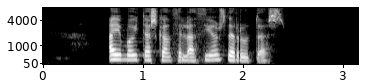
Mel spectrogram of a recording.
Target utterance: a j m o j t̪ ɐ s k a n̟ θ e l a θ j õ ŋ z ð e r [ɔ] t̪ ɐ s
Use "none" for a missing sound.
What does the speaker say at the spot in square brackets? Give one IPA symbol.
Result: u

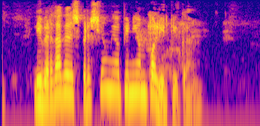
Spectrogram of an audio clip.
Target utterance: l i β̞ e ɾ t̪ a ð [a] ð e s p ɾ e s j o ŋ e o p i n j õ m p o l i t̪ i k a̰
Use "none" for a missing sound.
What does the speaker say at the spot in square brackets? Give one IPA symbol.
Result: e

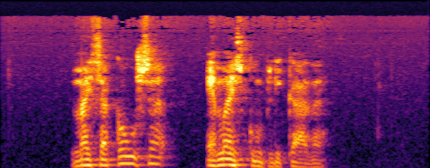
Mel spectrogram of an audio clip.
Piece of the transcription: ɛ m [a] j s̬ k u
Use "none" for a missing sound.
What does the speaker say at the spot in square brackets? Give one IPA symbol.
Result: a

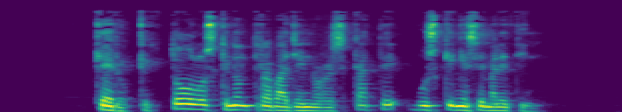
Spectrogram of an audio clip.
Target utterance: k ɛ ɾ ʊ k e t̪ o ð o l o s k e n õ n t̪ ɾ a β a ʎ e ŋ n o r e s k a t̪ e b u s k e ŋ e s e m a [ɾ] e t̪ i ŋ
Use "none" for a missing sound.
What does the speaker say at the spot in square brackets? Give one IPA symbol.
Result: l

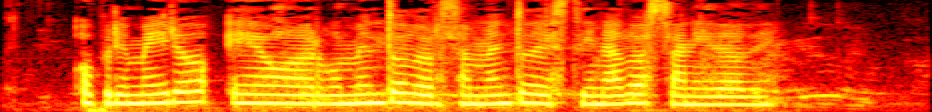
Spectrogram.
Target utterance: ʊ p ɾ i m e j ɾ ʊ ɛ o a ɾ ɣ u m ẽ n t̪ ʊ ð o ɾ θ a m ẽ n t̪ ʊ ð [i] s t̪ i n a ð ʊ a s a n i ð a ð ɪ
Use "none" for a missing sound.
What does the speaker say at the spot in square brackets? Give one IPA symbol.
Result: e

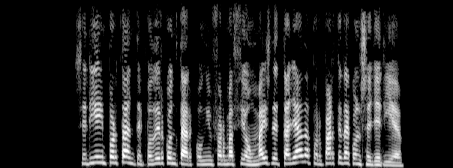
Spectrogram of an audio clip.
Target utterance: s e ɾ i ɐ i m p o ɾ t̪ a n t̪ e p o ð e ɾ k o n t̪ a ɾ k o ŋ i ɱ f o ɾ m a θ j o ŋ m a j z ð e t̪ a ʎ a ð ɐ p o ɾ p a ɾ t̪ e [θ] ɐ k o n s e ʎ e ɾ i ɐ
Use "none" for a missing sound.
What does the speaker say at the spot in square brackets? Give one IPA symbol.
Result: ð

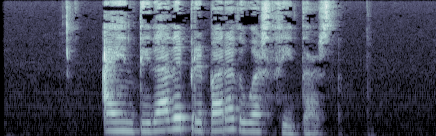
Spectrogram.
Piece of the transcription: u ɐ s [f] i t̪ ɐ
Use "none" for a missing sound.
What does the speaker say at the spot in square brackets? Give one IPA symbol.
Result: θ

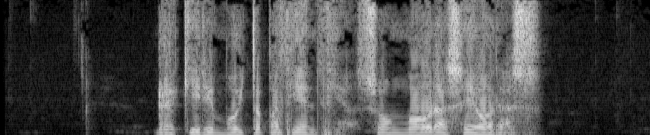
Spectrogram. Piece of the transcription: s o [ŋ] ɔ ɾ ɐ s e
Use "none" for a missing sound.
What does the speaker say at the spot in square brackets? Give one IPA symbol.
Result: ŋ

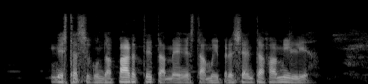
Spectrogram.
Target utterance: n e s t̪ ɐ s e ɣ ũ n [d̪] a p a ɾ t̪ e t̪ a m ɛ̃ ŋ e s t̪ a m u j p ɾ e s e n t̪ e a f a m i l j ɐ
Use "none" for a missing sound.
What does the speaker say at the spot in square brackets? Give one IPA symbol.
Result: d̪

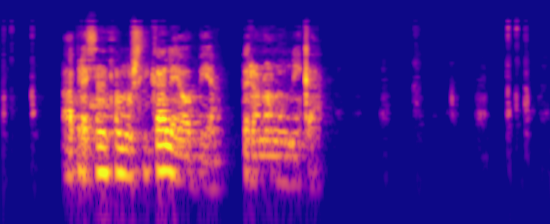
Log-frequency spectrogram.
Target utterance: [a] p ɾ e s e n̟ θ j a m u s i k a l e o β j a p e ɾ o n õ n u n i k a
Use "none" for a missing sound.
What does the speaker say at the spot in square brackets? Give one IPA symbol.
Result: a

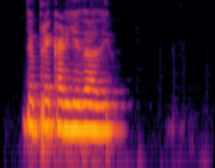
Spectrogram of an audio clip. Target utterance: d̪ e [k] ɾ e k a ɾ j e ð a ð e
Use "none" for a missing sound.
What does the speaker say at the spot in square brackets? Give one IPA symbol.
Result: p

